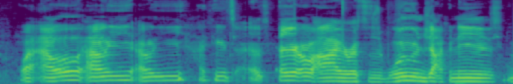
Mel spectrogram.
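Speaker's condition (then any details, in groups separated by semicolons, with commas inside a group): Cerebral palsy; affects legs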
